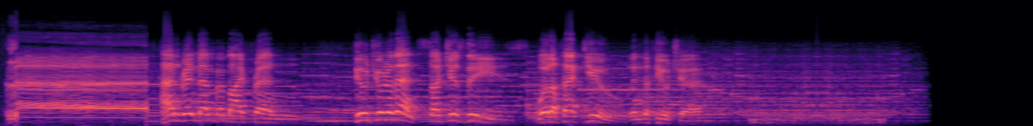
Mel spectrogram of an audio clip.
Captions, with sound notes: EEEEEEERRRRRRRRRRRR EEEEEEERRRRRRRRRRRR ( in Criswell's voice ) And remember, my friend... ( in Criswell's voice ) And remember, my friend... Future events such as these, will affect you in the future. Future events such as these, will affect you in the future.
